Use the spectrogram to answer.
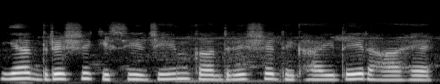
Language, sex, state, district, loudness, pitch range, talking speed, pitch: Hindi, female, Jharkhand, Ranchi, -15 LUFS, 215-250 Hz, 135 wpm, 230 Hz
